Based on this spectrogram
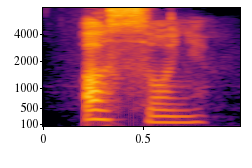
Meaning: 1. a married or divorced woman or a widow 2. woman (adult female human) 3. woman, wife 4. lady, mistress (woman of authority) 5. madam, ma’am (term of address, see asszonyom)
- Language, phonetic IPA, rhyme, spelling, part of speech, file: Hungarian, [ˈɒsːoɲ], -oɲ, asszony, noun, Hu-asszony.ogg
